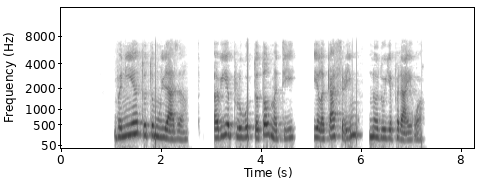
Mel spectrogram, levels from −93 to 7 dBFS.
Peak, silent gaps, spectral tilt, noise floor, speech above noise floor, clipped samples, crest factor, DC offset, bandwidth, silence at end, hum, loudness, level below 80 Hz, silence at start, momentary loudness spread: -8 dBFS; 2.61-3.05 s, 4.69-5.04 s, 6.04-6.15 s; -7.5 dB/octave; under -90 dBFS; over 66 dB; under 0.1%; 18 dB; under 0.1%; 7.4 kHz; 1.05 s; none; -25 LUFS; -64 dBFS; 1.05 s; 14 LU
